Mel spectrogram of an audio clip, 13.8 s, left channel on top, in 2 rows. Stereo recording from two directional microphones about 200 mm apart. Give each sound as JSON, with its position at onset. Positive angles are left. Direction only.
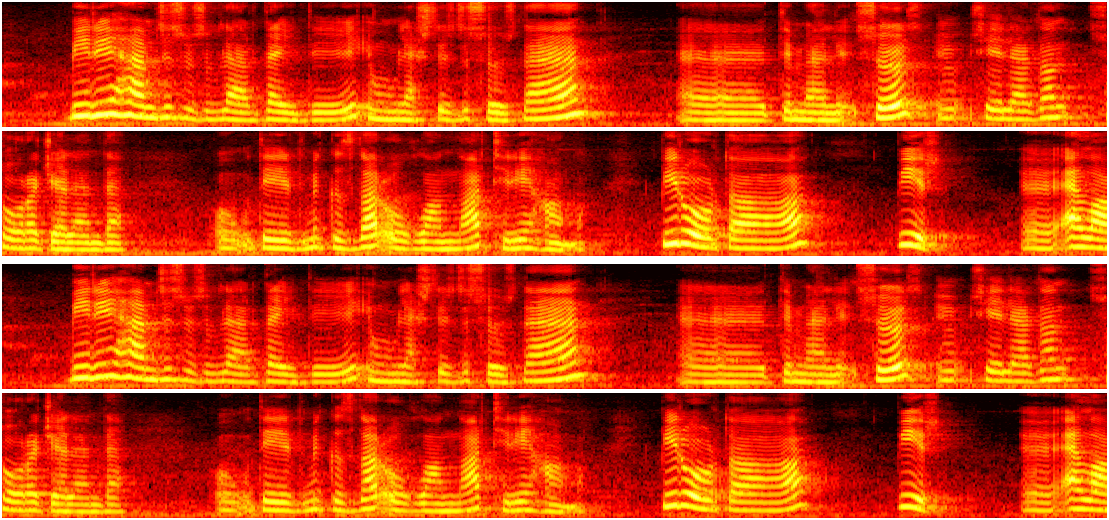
{"t": 0.4, "sound": "a woman's voice", "side_deg": 20}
